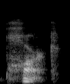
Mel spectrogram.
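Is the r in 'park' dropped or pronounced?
pronounced. The r is clearly pronounced. "that became Park"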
